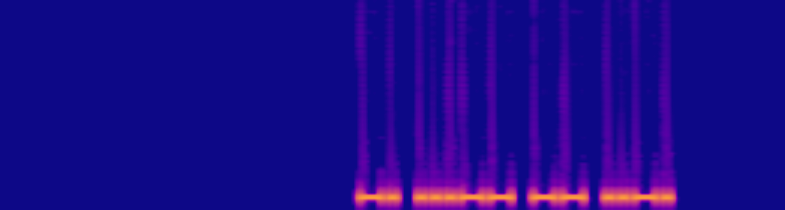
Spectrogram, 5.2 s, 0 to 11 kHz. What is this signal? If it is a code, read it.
Morse code, heard as a keyed tone, about 25 wpm, 700 Hz. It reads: N3MF
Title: USA Call Signs - 4 Characters - Repeated 3x - 25wpm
